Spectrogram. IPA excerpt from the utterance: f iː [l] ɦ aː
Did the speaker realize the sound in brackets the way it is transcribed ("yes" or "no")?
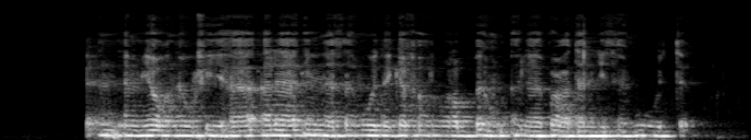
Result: no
